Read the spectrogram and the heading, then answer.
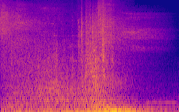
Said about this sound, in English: The Klingon drags the man out of the cell by his foot. Lorca stares as the barred door slams.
